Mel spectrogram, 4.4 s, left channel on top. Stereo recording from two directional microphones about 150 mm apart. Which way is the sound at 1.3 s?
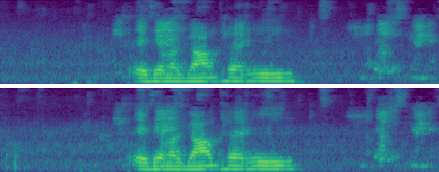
15° right (ahead or behind).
